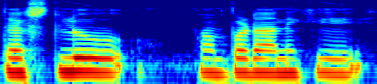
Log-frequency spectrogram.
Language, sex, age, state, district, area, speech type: Telugu, female, 45-60, Andhra Pradesh, East Godavari, rural, spontaneous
